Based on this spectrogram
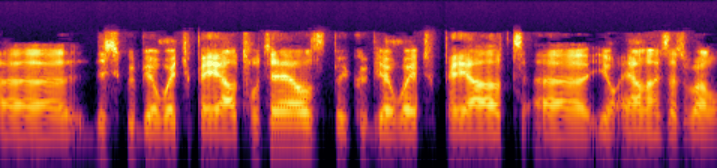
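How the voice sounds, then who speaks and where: A man talks very fast in a French accent with monotone, flat intonation. His loudness swings widely. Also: medium pitch for a man. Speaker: payments consultant. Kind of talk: webinar presentation. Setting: online webinar. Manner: hesitant, many fillers.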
